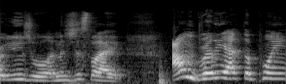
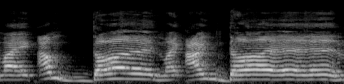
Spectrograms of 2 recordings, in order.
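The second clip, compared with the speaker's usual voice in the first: drawn-out exhaustion; 3 semitones lower, much slower than usual. Real, not acted. Fed up with covid, dragging.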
